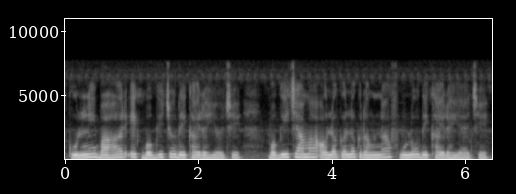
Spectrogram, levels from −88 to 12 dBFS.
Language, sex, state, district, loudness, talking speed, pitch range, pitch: Gujarati, female, Gujarat, Valsad, -14 LUFS, 150 wpm, 195-225 Hz, 205 Hz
